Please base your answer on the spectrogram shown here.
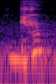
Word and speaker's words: ഘ: ഘ, ഗായുടെ കൂടെ ഒരു ഹായുടെ ശബ്ദം കൂടെ ഉച്ചരിച്ചു കൊണ്ടാവണം ഈ ഒരു അക്ഷരം പറയേണ്ടത്.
